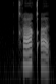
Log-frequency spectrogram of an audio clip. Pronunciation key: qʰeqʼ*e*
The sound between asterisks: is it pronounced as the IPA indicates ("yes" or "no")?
no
